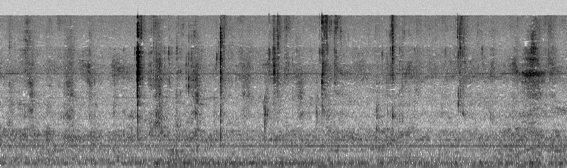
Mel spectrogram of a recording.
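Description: Faint eating sounds: soft chewing of uthappa and coconut chutney with small wet mouth clicks, one sharper click about two seconds in.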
